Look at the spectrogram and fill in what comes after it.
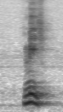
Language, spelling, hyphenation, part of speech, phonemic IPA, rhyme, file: Dutch, mie, mie, noun, /mi/, -i, Nl-mie.ogg
- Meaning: 1. woman 2. Chinese-style wheat noodle (e.g. ramen)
